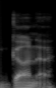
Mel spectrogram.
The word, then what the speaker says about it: gonna: But in fast, relaxed speech, we often do not pronounce every letter. Really? You know how to say going to? We say gonna.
